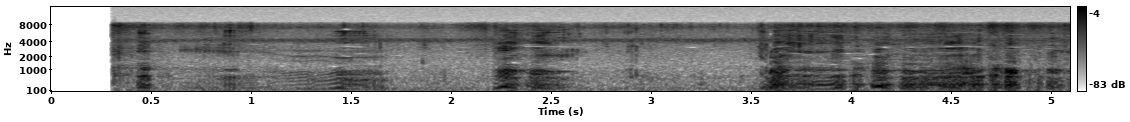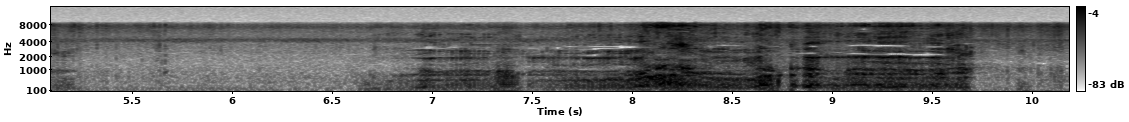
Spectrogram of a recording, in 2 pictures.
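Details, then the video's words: Two wild boars caught by a camera trap in Canavese, Piedmont, Italy; low rough grunting bursts in irregular bouts, with rustling between them and a louder stretch of snorting grunts near the end. "Verso del cinghiale"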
